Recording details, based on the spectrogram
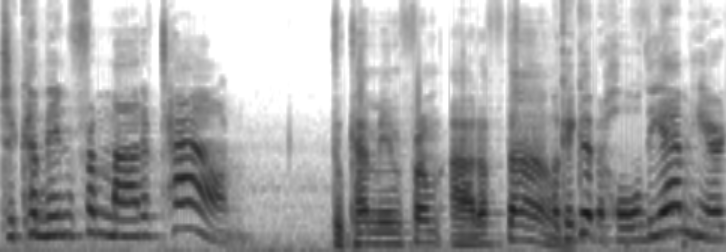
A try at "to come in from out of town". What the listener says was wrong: Okay, good, but hold the M here. To come in from out of town.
